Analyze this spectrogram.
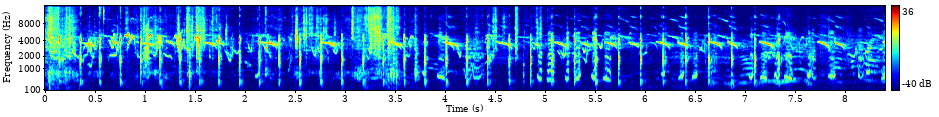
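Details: Teetar chicks, a new pair of grey francolins, keeping up a rapid run of sharp clicking taps and bright downslurred peeps, several per second, in a busy, continuous stream.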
